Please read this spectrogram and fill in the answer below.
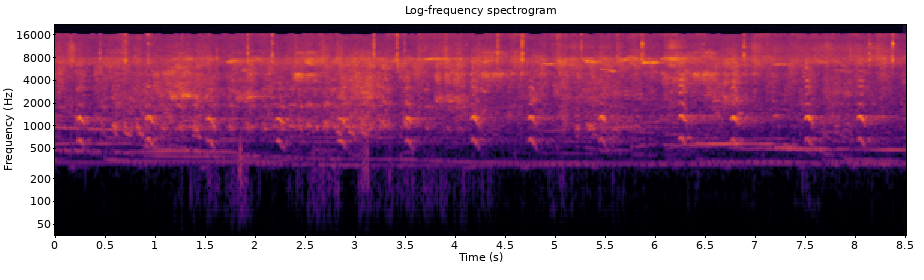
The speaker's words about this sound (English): What we're hearing there is a mix of wolves, and then that booming sound, that's the Simon Gibbons. And in the background, that sort of almost mechanical sound is made by lemurs.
